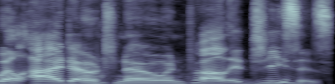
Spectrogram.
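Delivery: slow, scornful, dismissive, contemptuous delivery. Urged to redo a recalled reply about a late arrival, now with mock contemptuous disdain. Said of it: "a little bit more contemptuous disdain".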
